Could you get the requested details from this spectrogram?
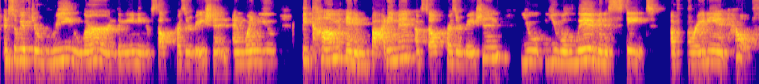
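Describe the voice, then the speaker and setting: Young woman wellness coach, earnest and emphatic, bright voice, roomy echoey sound. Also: medium pitch, moderate pace. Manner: earnest, emphatic, speaks in lists. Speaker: wellness coach, podcast guest. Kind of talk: casual interview conversation.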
